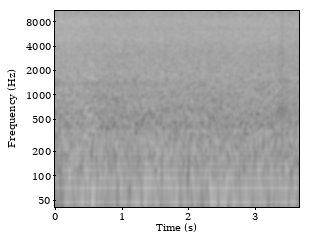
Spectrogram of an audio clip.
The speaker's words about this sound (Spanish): y es tal el estruendo que es que no se ven las cataratas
